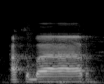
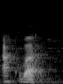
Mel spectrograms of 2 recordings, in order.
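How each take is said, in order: First: The vowel after b is drawn out long. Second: The vowel after b is short. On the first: It means a drum. The speaker calls it wrong. "memanjangkan huruf ba" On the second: It means greatest. The speaker calls it right. "lafadz akbar"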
